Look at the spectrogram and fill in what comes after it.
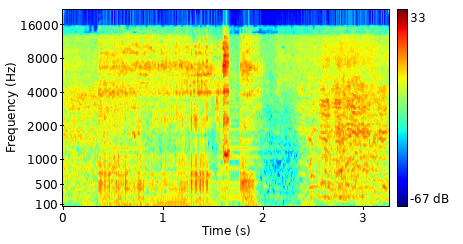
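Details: Acted snoring in a sitcom scene: an adult man at a sleep-study clinic, who stayed up all night beforehand, gives loud, rattling, snore-like snorts over room noise; simulated snoring.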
